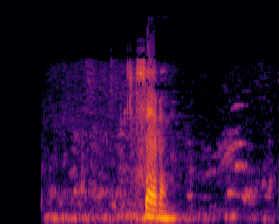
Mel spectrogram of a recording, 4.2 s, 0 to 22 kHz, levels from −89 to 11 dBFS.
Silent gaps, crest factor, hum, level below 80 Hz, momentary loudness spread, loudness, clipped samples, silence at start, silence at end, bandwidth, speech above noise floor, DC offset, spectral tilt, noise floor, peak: none; 20 dB; none; -52 dBFS; 27 LU; -15 LUFS; under 0.1%; 0.7 s; 0.45 s; 10 kHz; 30 dB; under 0.1%; -5 dB/octave; -46 dBFS; 0 dBFS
